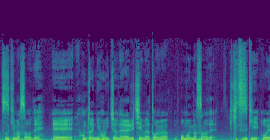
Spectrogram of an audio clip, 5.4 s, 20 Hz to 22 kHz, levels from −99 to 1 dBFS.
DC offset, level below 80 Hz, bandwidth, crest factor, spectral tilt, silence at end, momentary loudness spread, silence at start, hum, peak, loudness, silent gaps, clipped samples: under 0.1%; -42 dBFS; 16 kHz; 16 dB; -5 dB/octave; 0 s; 6 LU; 0 s; none; -6 dBFS; -23 LUFS; none; under 0.1%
